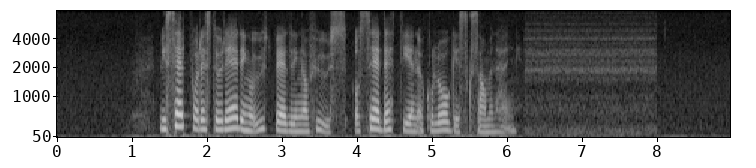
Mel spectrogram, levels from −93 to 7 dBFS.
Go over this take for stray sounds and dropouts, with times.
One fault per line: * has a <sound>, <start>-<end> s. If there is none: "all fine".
all fine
